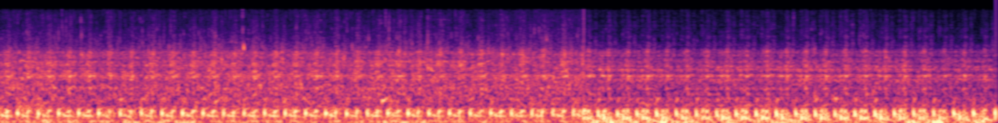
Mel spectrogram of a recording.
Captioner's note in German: Motor brummt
